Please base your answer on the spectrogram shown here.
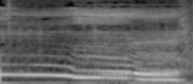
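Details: Pet Alaskan Malamute named Luoluo howling beside its owner, who is ill in bed: a sustained tone that drops in clear steps, then jumps up and falls again near the end, ending within two and a half seconds.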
